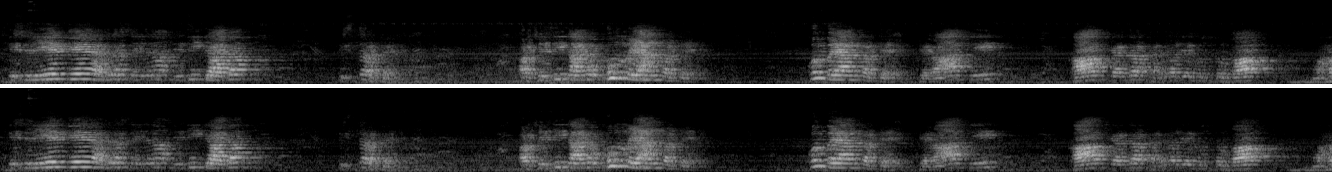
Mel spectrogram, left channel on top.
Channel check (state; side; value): normal; both; correlation 0.49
